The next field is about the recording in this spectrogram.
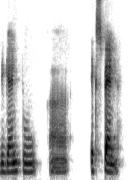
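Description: With an Indian accent, a man speaks at a fairly high pitch. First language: Maithili. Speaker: author and academic. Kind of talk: interview. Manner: halting.

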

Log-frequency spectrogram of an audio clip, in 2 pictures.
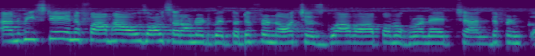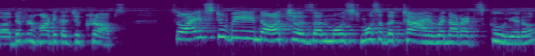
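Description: This woman talks at a fairly quick pace in a high voice, with ordinary pitch variation, very even loudness and hardly any pauses. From India, Maharashtra (Baramati, Pune district). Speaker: plant breeder, scientist. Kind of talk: interview.

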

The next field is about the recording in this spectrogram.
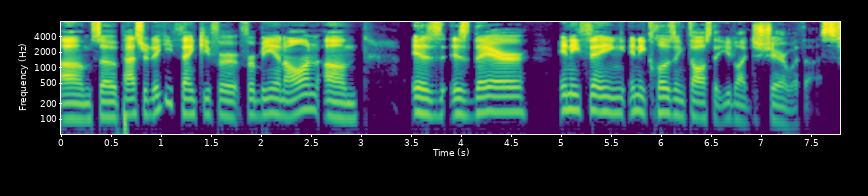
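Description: This is a normal speaking voice from a man at medium pitch, with ordinary pitch variation, a moderate pace and a dry, close sound with no echo. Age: 20s. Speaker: podcast producer and interviewer. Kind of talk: interview conversation.

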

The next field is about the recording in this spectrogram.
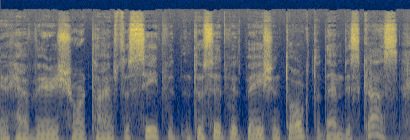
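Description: Somewhat breathy, a man with a Serbian accent and a dark, mellow tone speaks with ordinary pitch variation in a very clean recording with a silent background. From Serbia (Belgrade). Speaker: psychiatrist. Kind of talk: interview.

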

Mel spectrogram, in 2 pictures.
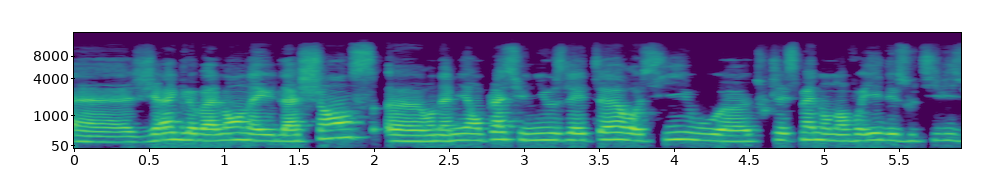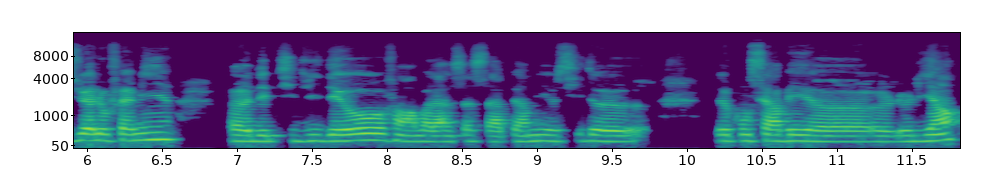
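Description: Fairly even intonation marks the speech of a woman whose pitch is very deep and low. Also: moderate pace. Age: 30s. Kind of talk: interview. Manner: halting, many fillers.

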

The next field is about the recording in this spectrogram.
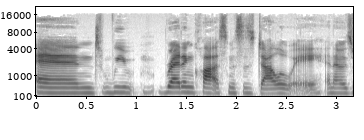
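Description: A woman's unremarkable speaking voice with a Canadian accent, medium in pitch and fairly slow. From Calgary, Alberta, Canada. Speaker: writer. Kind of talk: casual interview chat.

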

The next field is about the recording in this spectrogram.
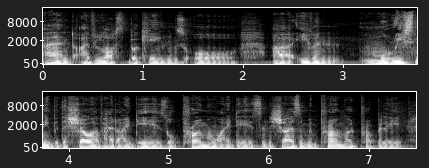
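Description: Very deep and low, a man's voice holds a monotone, flat intonation. He keeps to a moderate pace. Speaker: DJ and radio show host. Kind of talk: casual chat.

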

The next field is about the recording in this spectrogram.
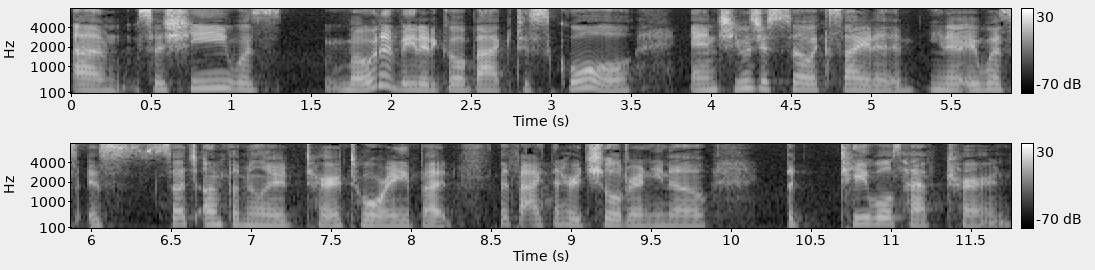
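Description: A woman with an American accent has an unremarkable speaking voice at medium pitch, with ordinary pitch variation and very even loudness. She keeps a moderate pace on a very clean recording with a silent background. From Rio Grande Valley, South Texas. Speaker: medical center employee, scholarship alumna. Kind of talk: interview conversation.

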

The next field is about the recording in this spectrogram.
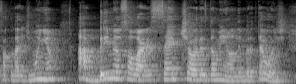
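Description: A woman's fairly high voice with audible room echo and noticeable background noise. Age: 20s. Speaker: online course creator. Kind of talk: testimony.

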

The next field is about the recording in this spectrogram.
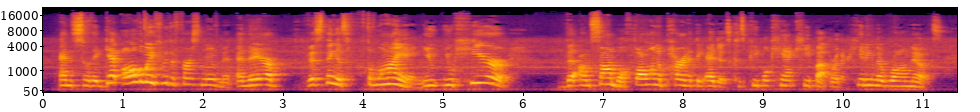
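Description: Over noticeable background noise and audible room echo, a woman with an American accent speaks at a moderate pace in a high pitch, with lively intonation and big swings in loudness. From US, New York City (Brooklyn). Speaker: podcast co-host. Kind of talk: casual chat.

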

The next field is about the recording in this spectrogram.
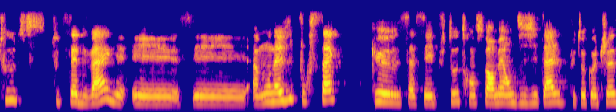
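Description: A woman with a medium pitch and ordinary pitch variation talks at a fairly slow pace. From Paris region, France. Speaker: fashion influencer. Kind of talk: casual interview. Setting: remote recording.

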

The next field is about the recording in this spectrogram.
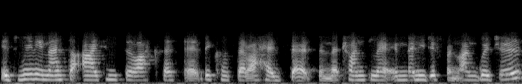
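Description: A woman speaks with an English accent. Her pitch sits fairly high. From England. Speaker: primary school teacher. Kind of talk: live radio interview.

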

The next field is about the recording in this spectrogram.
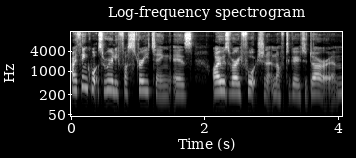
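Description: A woman with a normal speaking voice, fairly high pitch, ordinary pitch variation and a moderate pace, on a very clean recording with a silent background. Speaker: recent graduate. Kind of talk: interview.

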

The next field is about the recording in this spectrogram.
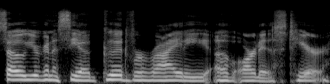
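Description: A woman talks at a medium pitch with a Tennessee accent. The recording is very clean, with a silent background. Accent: Southern US (Tennessee). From Memphis, Tennessee (US South). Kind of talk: interview conversation.

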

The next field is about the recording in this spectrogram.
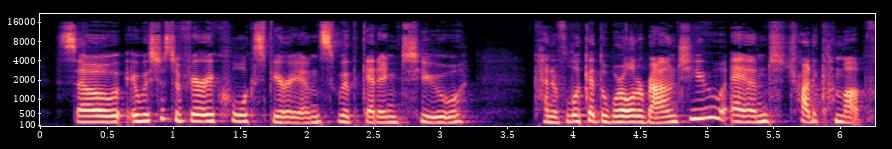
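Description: In a normal speaking voice, a woman with an American accent talks at a moderate pace, her pitch fairly high and varying in an ordinary way. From Massachusetts (Cambridge). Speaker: research analyst. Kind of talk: podcast interview.

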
